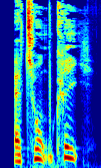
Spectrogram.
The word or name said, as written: atomkrig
